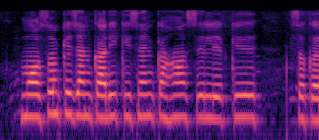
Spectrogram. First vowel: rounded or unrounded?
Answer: rounded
